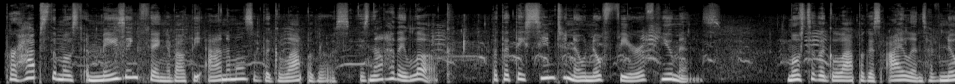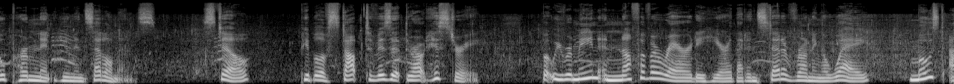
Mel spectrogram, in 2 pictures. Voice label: english us and canada female e learning

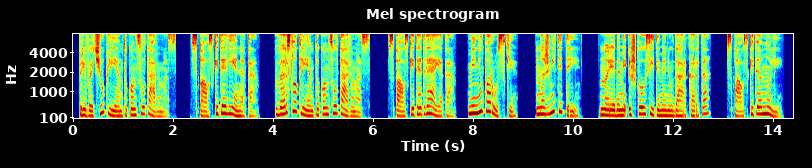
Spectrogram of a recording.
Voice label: lithuanian female corporate

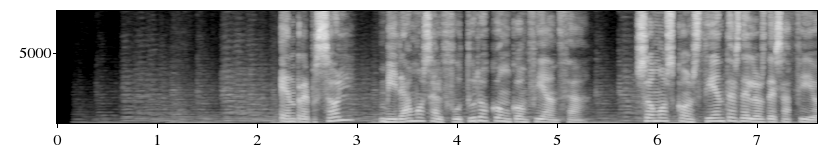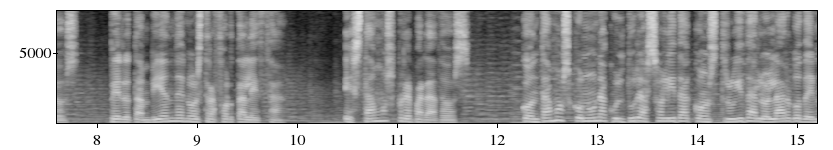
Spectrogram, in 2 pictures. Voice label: spanish spain female corporate

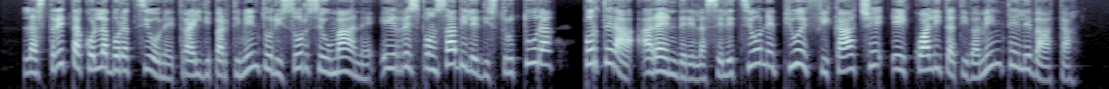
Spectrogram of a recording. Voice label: italian female e learning

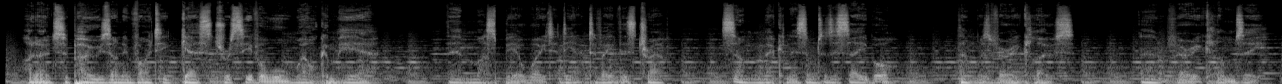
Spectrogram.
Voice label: english uk male corporate

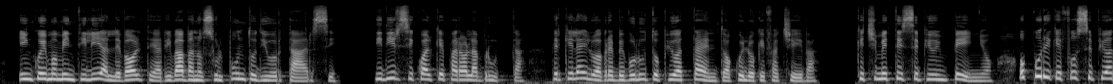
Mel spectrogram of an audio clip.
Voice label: italian female narrative

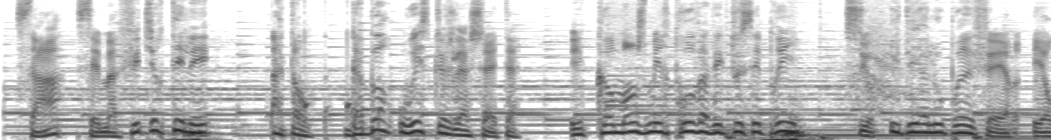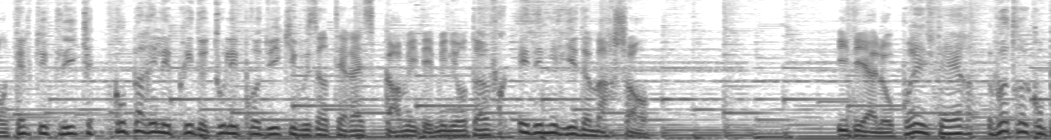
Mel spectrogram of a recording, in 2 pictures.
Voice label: french european male commercial

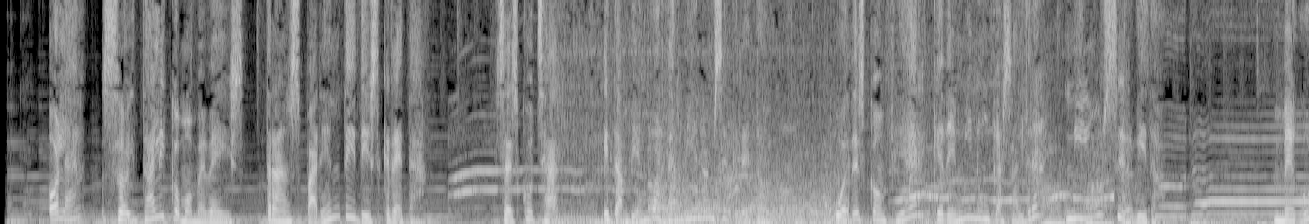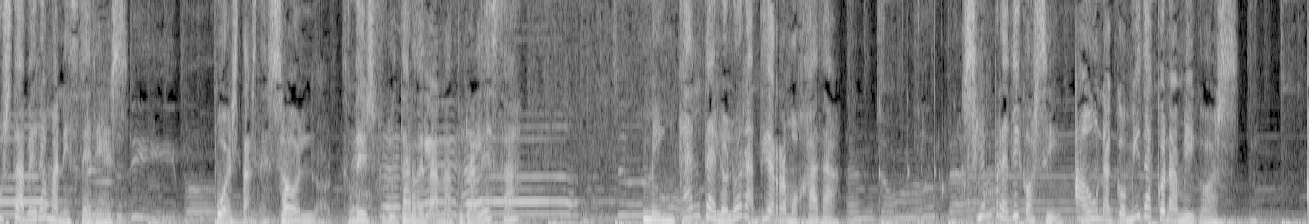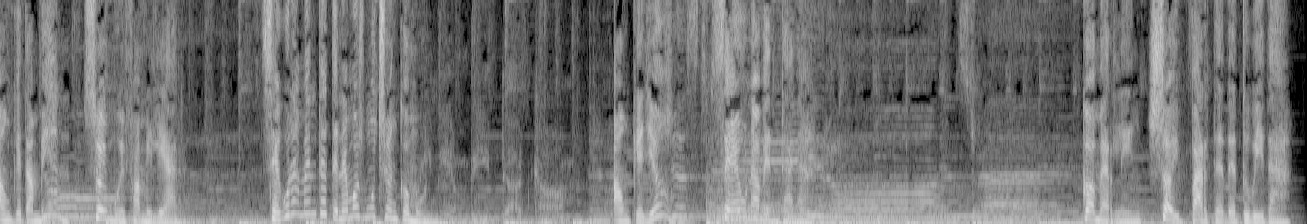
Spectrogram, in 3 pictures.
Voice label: spanish spain female commercial

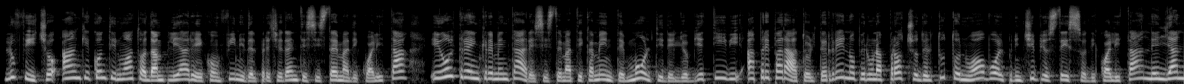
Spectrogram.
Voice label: italian female corporate

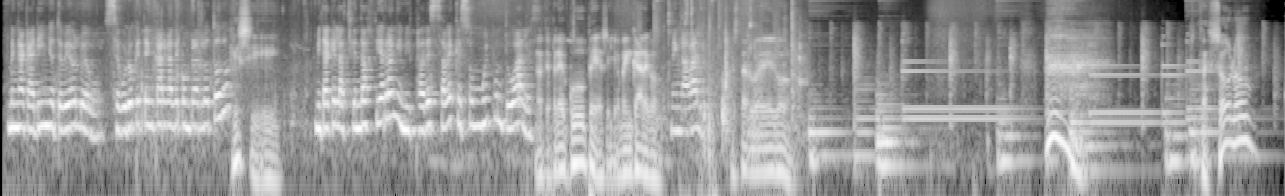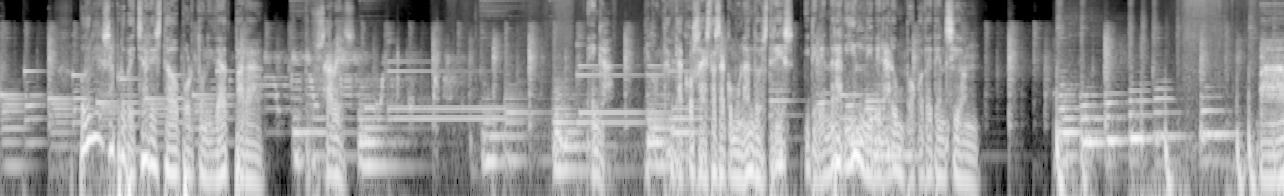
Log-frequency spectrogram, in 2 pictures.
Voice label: spanish spain male commercial

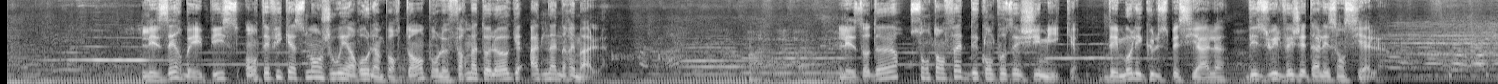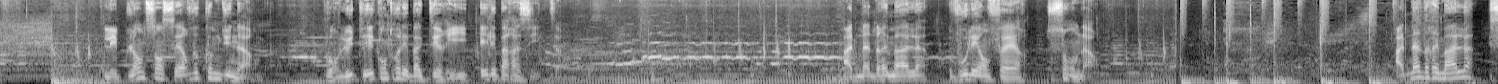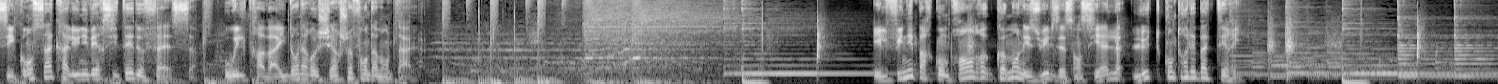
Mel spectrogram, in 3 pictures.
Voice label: french european male narrative

